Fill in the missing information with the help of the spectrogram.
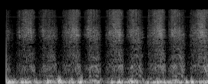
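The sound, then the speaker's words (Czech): A hand saw cuts through a young spruce trunk, chosen from a dense cluster being thinned in a winter forest thicket near Habrůvka in the Blanensko area, Czech Republic. It makes steady back-and-forth strokes, about eight rasping pulls with bright, gritty high-end texture and a low woody rumble, with no voices. “Vybrali jsme tady smrček z takové skupinky, co tady vidíme za námi, protože ta skupinka je hodně hustá, musí se to prostříhat, prořezat, aby ty to měli samozřejmě světlo, aby měli vláhu a prostor.”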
